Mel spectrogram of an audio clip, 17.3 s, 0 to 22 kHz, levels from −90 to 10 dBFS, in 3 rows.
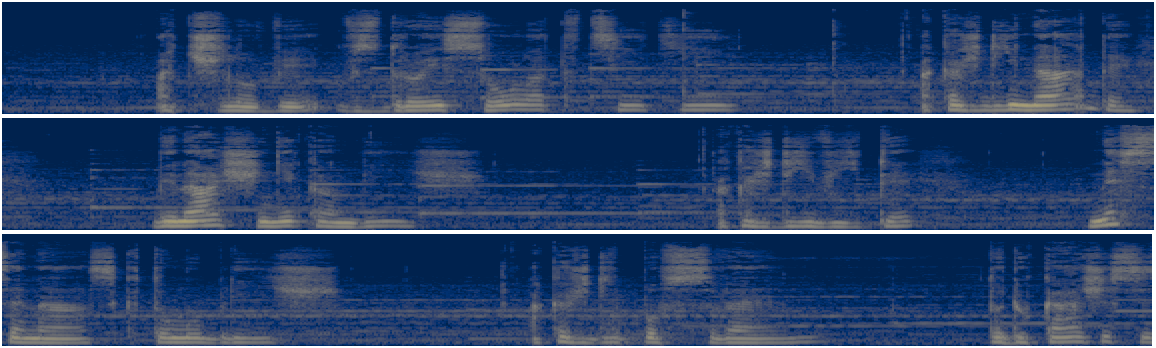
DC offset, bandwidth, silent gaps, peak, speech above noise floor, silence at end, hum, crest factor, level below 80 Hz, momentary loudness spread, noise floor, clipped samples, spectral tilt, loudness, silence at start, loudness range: under 0.1%; 16.5 kHz; none; -16 dBFS; 27 dB; 0 s; none; 20 dB; -82 dBFS; 24 LU; -63 dBFS; under 0.1%; -4 dB/octave; -36 LUFS; 0.55 s; 8 LU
